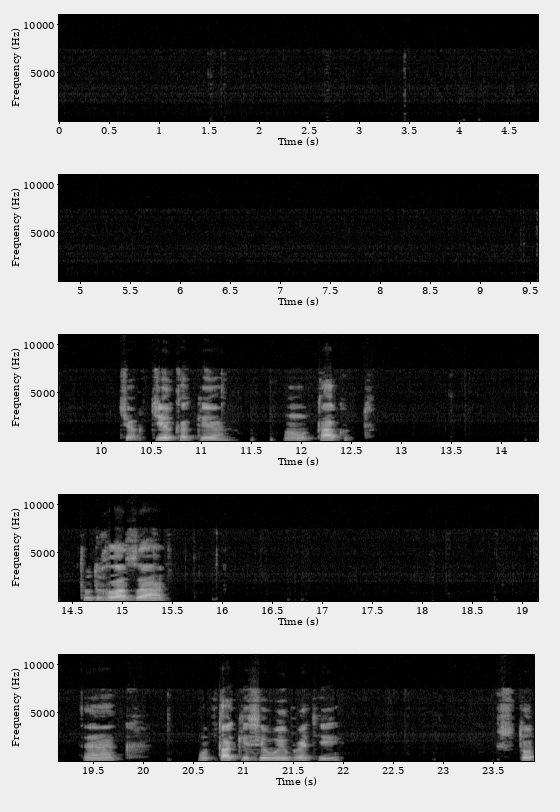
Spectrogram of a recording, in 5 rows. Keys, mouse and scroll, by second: 2.7 click, 4.1 g, 10.8 click, 11.6 g, 13.6 click, 14.3 g, 16.0 click, 19.0 click, 20.4 click, 21.2 g, 22.6 click, 23.7-23.9 middle drag.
